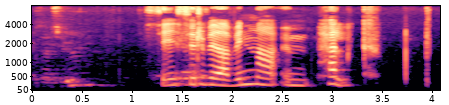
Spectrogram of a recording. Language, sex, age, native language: Icelandic, female, 15, Icelandic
